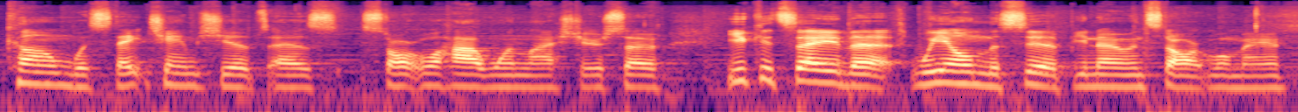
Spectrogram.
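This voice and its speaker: A man's voice: medium pitch, steady tone, normal speed, faint music behind. A young man, anchoring sports on a student newscast in an upbeat, chatty way. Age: young adult. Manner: chatty, upbeat, casual fillers.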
